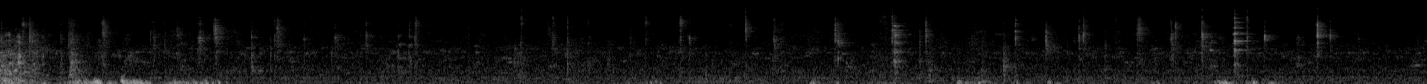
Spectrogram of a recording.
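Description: Eating sounds at close range: chewing and wet mouth clicks and smacks, many short sharp ones scattered throughout, with a few soft low bumps near the start and again near the end.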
